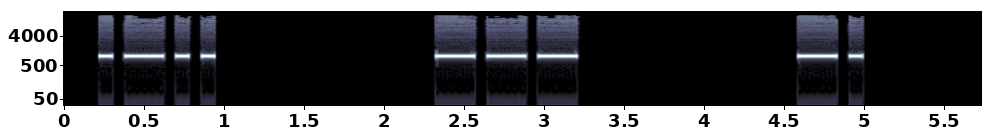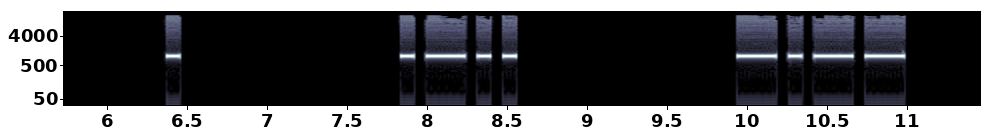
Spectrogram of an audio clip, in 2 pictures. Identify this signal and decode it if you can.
Morse code, heard as a keyed tone, about 15 wpm, spaced as for 5 wpm, 1000 Hz. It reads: LONELY
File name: qotdfiles / 5wpm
